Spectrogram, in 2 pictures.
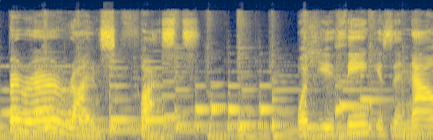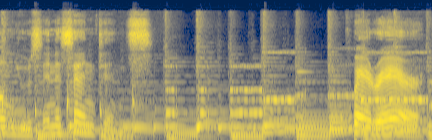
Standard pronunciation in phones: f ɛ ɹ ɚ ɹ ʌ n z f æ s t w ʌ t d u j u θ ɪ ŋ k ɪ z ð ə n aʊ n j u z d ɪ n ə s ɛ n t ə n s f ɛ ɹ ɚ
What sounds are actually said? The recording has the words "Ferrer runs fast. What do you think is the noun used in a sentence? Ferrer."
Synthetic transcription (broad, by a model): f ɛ ɹ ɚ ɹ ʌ n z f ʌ s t w ʌ t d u j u θ ɪ ŋ k ɪ z ð ə n aʊ n j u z ɪ n ə s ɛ n t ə n s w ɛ ɹ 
